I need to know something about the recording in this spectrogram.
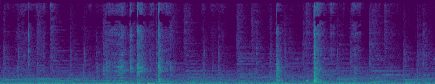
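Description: Background music, with about five sharp taps of a mallet on a concrete block, knocking it down level into the wet concrete footing.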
